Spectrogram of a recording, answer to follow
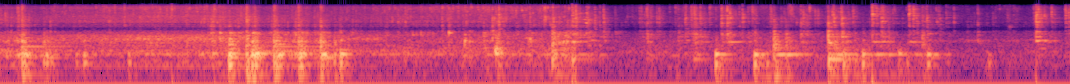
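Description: Tap water running into a metal bowl of freshly dyed quills in a stainless steel sink while a spoon stirs and scrapes through them, with many scattered clicks and scratches, rinsing out the loose dye. The water stops about six seconds in, leaving the spoon clicking against the bowl and quills.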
